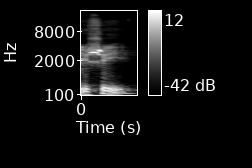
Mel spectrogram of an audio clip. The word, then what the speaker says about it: Ishii: They never say Ishii. No, it's Tomohiro Ishii. Yeah. You just say the Ishi. You just say the E a little bit long.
